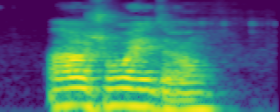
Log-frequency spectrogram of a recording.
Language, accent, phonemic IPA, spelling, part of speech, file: French, Canada, /ɑ̃.ʒwɛ̃.dʁɔ̃/, enjoindrons, verb, LL-Q150 (fra)-enjoindrons.wav
- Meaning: first-person plural future of enjoindre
